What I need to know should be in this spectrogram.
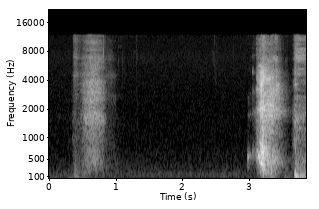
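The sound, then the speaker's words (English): A person sneezes: a short breathy intake comes first, then after a quiet pause a loud, sharp, explosive burst, followed by a brief trailing sound. No other noise is present between the bursts. “I'm gonna sneeze.”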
